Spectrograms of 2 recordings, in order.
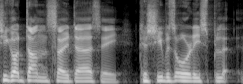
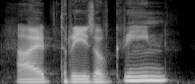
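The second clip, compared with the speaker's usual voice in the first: put-on Mexican accent; 3 semitones lower than usual. Previewing new lyrics to a co-host, in a mexican accent. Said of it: "That's a bit Mexican there".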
